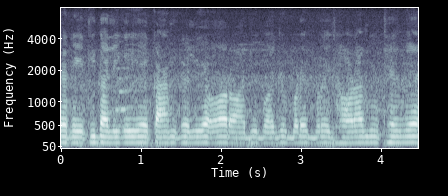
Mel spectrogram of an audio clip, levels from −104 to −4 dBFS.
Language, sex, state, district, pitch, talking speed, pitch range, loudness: Hindi, male, Odisha, Nuapada, 125 Hz, 240 wpm, 120-125 Hz, -19 LUFS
